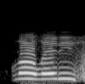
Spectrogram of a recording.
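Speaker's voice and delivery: bright sing-song hello to the birds; high playful greeting. Real, not acted. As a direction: call out high and cheerful. Greeting turkeys by the road.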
